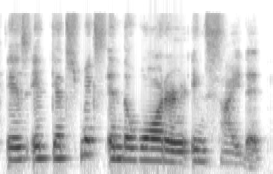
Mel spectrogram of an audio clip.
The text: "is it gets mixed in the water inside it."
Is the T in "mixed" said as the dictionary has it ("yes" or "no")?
yes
